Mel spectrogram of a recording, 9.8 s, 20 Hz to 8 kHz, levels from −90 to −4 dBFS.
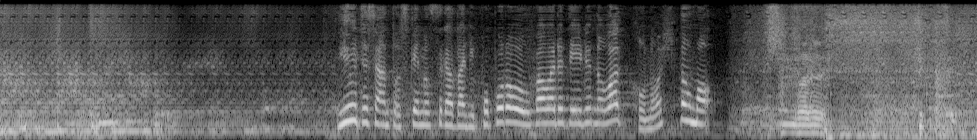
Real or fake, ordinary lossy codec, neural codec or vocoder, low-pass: fake; none; codec, 16 kHz, 1.1 kbps, Voila-Tokenizer; 7.2 kHz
